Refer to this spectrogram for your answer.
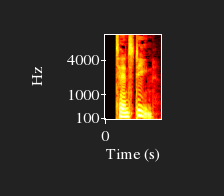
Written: tandsten

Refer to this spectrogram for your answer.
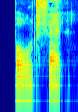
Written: bortfald

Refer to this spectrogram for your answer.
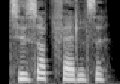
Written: tidsopfattelse

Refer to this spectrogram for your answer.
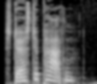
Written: størsteparten

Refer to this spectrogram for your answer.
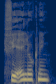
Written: ferielukning

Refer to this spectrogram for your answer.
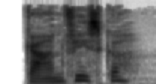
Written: garnfisker

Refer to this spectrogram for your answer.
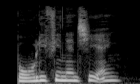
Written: boligfinansiering

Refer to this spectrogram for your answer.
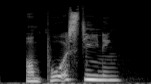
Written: ombordstigning

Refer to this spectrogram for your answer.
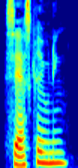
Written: særskrivning

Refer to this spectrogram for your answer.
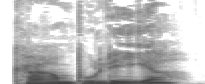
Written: KARAMBOLERER

